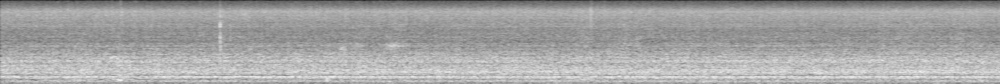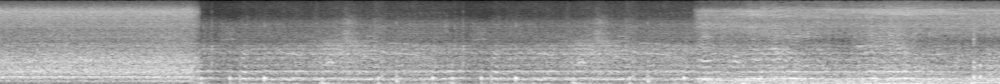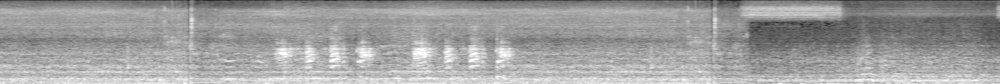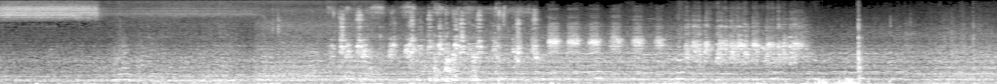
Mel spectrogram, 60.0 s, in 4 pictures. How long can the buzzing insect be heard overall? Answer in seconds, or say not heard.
60 s.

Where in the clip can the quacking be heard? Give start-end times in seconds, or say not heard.
34.1-37.8, 49.9-57.1.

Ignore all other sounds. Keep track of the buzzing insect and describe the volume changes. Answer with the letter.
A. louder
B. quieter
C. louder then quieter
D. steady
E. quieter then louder
D.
